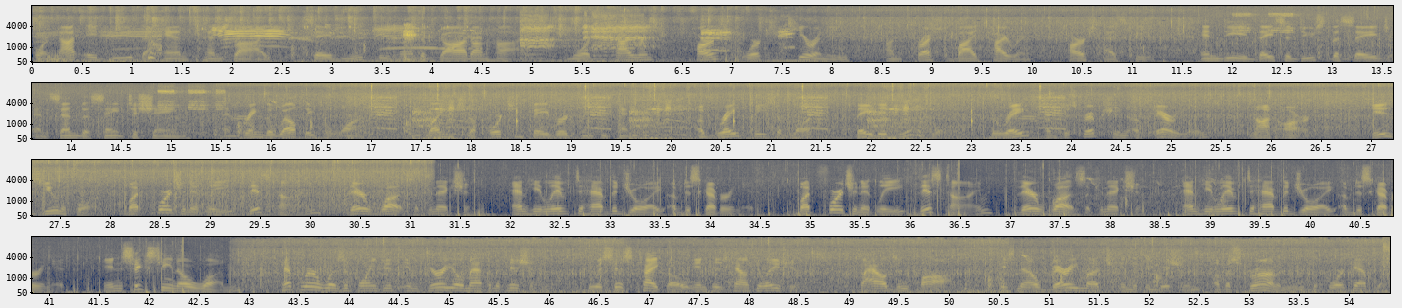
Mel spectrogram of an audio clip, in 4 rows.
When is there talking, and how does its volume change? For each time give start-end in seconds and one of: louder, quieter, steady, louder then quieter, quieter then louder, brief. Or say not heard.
0.0-54.3 steady.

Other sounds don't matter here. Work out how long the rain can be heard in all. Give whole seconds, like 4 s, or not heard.
54 s.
